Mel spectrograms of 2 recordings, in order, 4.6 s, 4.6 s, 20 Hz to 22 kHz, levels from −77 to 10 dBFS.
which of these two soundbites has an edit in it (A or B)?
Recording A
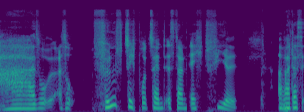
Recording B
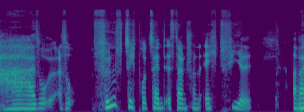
A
